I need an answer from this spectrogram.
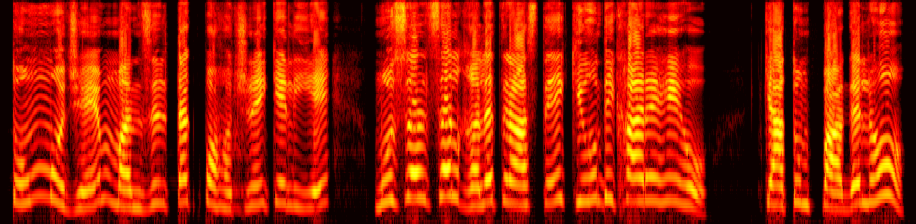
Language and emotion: Urdu, angry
